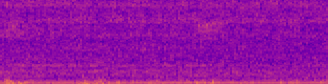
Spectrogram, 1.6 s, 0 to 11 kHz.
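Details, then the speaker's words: Recently installed Trane AC outdoor unit on R410a, warranty call: compressor running but no warm air from top; capacitor ruled out. Steady low hum near 200 Hz over fan rush; low refrigerant charge. "Looks like we've got a charge issue here. I know I don't like these drains. The way they are. Did not care for that. But I hear the compressor running"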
